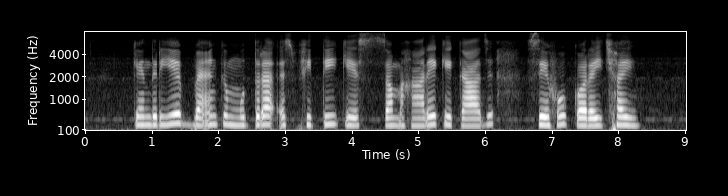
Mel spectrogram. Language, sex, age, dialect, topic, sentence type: Magahi, female, 18-24, Western, banking, statement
